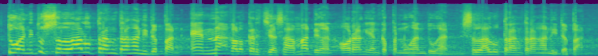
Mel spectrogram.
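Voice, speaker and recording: A man preaching a sermon as pastor, talking in an animated way that swings from shouts to near whispers and mixes in English words. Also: on the high side, quick pace. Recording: echoey hall with faint music.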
